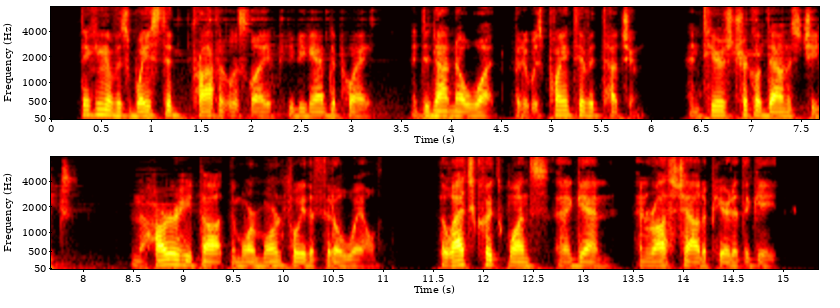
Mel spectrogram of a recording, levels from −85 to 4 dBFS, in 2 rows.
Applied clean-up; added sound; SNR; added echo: neural mask model DeepFilterNet 3.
